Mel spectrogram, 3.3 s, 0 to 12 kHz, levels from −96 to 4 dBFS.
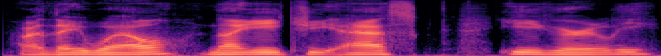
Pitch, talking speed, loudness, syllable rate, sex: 115 Hz, 110 wpm, -19 LUFS, 3.9 syllables/s, male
